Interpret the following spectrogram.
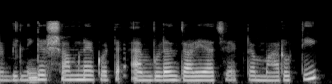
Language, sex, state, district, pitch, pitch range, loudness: Bengali, female, Tripura, West Tripura, 195 Hz, 195-205 Hz, -17 LUFS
